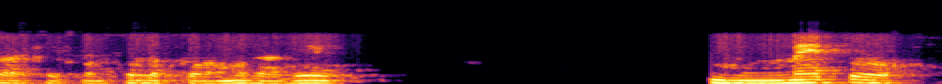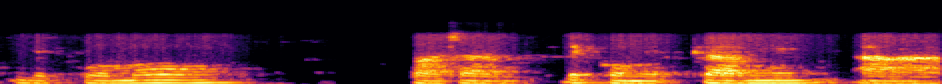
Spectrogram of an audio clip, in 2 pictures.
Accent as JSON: {"language": "Spanish", "country": "Colombia", "tie": "born or raised there", "moved": "as an adult", "lives_now": "Canada", "said": "yo nací en Colombia, estuve en Colombia hasta los 19 años. Yo desde el 2002 estoy viviendo en Canadá."}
